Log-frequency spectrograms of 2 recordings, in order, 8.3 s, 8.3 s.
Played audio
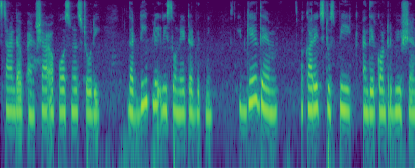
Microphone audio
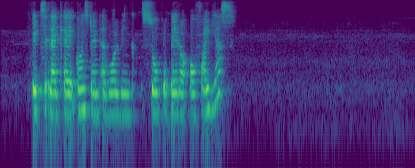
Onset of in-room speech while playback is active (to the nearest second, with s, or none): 1 s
